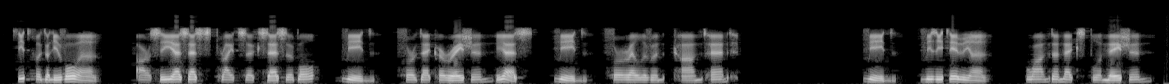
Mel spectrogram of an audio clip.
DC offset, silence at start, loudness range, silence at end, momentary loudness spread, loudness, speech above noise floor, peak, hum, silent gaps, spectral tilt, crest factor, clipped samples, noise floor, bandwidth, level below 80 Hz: under 0.1%; 0.15 s; 5 LU; 0.2 s; 12 LU; -17 LUFS; 59 dB; 0 dBFS; none; 8.32-8.40 s; -5.5 dB/octave; 18 dB; under 0.1%; -77 dBFS; 10.5 kHz; -56 dBFS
